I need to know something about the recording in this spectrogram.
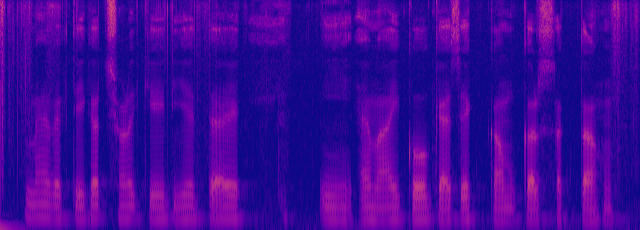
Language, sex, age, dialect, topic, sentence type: Hindi, male, 25-30, Hindustani Malvi Khadi Boli, banking, question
